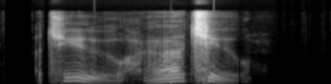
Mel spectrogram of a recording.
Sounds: Sneeze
